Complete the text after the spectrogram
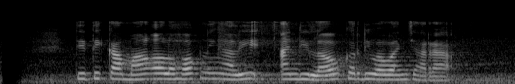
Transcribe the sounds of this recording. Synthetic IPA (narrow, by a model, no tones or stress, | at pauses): t̪it̪ikːamalɔlɔɦɔk̚niŋaliʔandilawkɨrdiwawaɲt͡ʃaɾa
